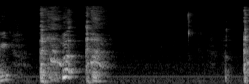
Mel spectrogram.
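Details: Adult woman with current illness symptoms in March 2020, facing possible two-week quarantine: two quick, loud coughs, followed by quiet room sound.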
